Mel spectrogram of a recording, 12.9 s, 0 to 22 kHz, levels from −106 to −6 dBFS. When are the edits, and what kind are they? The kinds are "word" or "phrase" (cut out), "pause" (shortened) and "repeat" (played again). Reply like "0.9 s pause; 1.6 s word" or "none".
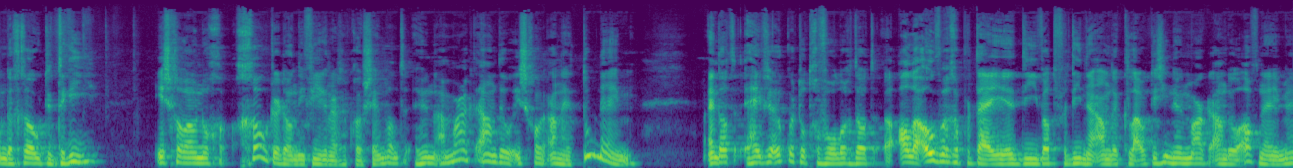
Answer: none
